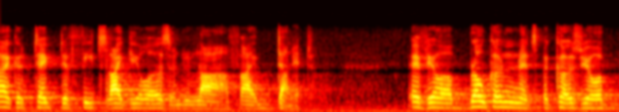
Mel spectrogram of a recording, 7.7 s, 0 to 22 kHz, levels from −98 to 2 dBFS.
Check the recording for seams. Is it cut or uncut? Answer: uncut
